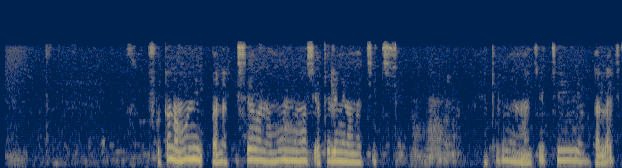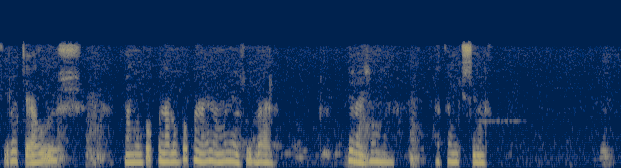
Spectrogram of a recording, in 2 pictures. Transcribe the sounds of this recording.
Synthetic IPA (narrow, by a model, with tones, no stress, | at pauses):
fo˨to˦na˨mɔ˦ni˦ba˨la˨ki˦si˦a˦wa˦na˨mɔ˦ni˦mwa˦si˨a˨tʰɛ˦lɛ˦mi˦na˨ma˨ti˦ti̥˨ | a˨tʰɛ˦lɛ˦mi˦na˨ma˨ti˦tʰi˦a˨la̰˦ti̥˨ki˨lo˦te˨ja˨u˦ʃ | na˨lo˨bɔ̰˦kɔ˦na˨lo˨bɔ˦kɔ˦na˨je˦na˨mɔ˦ni˦a˨zo˦ba˦la˨ | o˦o˦na˨zo˦mɔ˦na˨ | na˨ka˦ŋɡi˦si˦ŋa˨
